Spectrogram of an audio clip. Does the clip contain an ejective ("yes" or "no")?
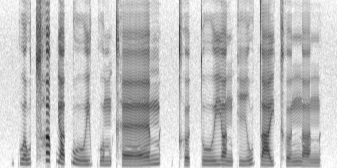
no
